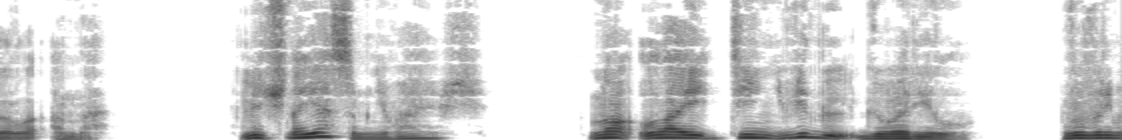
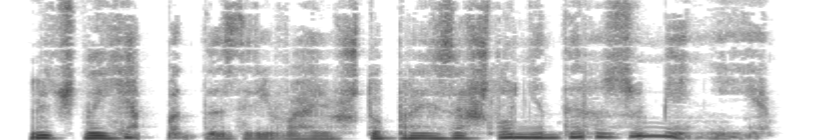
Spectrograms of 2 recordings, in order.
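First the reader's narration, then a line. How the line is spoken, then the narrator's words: Hissing. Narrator (Russian): прошипела она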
